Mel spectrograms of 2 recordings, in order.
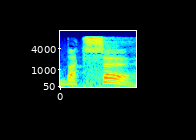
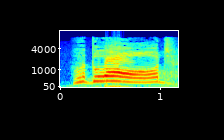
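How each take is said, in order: First: Said in the usual way. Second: Loud, higher "But Lord" in alarm; protesting Gideon. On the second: Acted. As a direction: burst out with "Lord". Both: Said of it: "is better there".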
